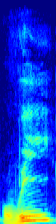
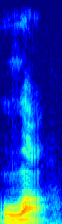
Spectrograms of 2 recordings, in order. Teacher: উই যদি বলি তাহলে সেটা লং সাউন্ড আছে একটা শেষে উই, এবং এটা স্ট্রং ফর্ম, আর উইক ফর্মে হচ্ছে গিয়ে লা, লা। সো THE উই অথবা লা।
